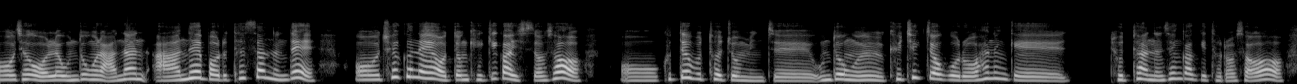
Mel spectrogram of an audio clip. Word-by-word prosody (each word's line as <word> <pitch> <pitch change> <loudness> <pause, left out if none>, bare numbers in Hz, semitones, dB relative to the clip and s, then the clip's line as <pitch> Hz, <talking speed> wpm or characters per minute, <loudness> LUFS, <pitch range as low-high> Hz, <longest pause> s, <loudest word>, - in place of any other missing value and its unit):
어 215 +1 +1
제가 230 +1 0
원래 190 -1 +3
운동을 210 +2 0
안 190 +4 +1
한 250 -1 +3
안 195 +7 +1
해 300 +1 +6
버릇했었는데 245 - +1 0.4
어 215 +1 0
최근에 320 - +2
어떤 215 -2 +2
계기가 235 +5 0
있어서 195 +2 +3 0.4
어 180 0 -5
그때부터 245 -2 0
좀 195 -3 -2
인제 165 -1 -5
'운동을 200 - 0
규칙적으로 235 -8 0
하는 270 +1 -2
게 175 -6 -4 0.4
좋다.'는 210 -1 -1
생각이 250 -3 -2
들어서 180 +3 -1
210 Hz, 270 characters per minute, -21 LUFS, 185-245 Hz, 0.4 s, 해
